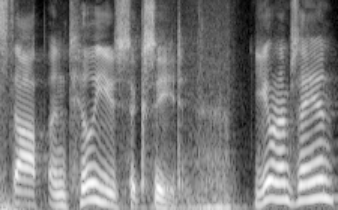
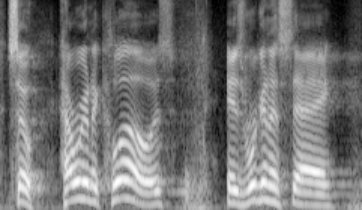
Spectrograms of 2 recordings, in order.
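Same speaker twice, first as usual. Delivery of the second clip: normal talking voice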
